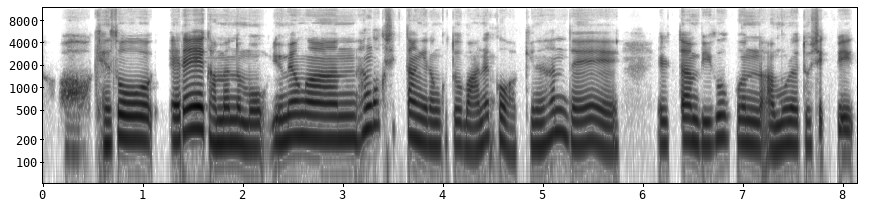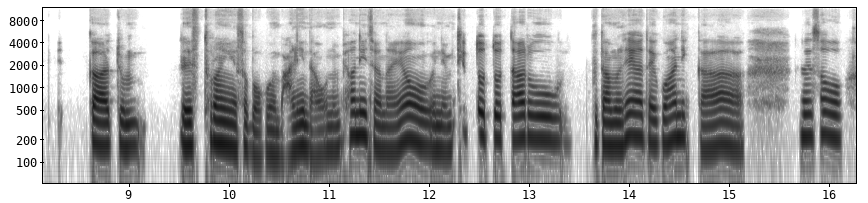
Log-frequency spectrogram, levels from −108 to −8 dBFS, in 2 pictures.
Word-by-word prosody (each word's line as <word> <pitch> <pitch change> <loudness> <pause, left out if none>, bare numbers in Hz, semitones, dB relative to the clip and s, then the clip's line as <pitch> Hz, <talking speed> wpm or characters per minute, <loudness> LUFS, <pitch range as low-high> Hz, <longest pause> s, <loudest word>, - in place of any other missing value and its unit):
어 - - -7
계속 205 +3 +3 0.2
LA에 265 +8 +7
가면은 185 -3 +2
뭐 165 0 0
유명한 210 +1 +3
한국 285 +6 +1
식당 225 -7 -1
이런 170 -2 0
것도 170 +1 -6
많을 160 +7 -2
것 190 -3 0
같기는 165 +3 -4
한데 180 -8 0 0.4
일단 180 +2 0
미국은 185 -1 -1
아무래도 170 +2 -1
식비가 165 +4 -2
좀 165 -1 -2 0.4
레스토랑에서 170 -2 +2
먹으면 130 0 -4
많이 145 +5 -1
나오는 145 +2 -5
편이잖아요? 180 -3 +1
왜냐면 150 -1 -2
팁도 235 -2 -2
또 210 -1 0
따로 205 -1 +1 0.3
부담을 170 -2 0
해야 220 0 +2
되고 185 -2 -2
하니까. 165 -6 -2 0.5
그래서 220 -1 -1
180 Hz, 300 characters per minute, -23 LUFS, 165-210 Hz, 0.5 s, LA에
